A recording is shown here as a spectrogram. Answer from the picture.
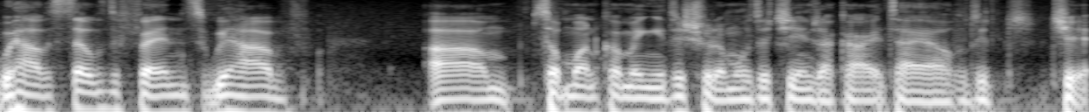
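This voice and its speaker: With a Jamaican accent, a man talks at a fairly quick pace in a very deep, low pitch with fairly even intonation against a quiet background. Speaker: bootcamp founder for young men. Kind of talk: morning show interview. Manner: hesitant, with repeated words.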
